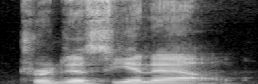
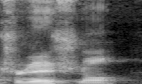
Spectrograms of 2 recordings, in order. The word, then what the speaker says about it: Tradicional: The one they have, and they always have it in the freezer, is Jose Cuervo Tradicional. That's with 2 C's in the middle, not traditional, Tradicional.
